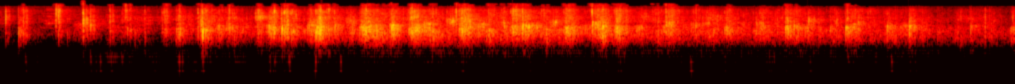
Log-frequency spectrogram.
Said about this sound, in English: Thank you. A round of applause.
